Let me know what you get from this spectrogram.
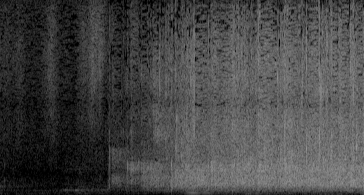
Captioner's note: audience applause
